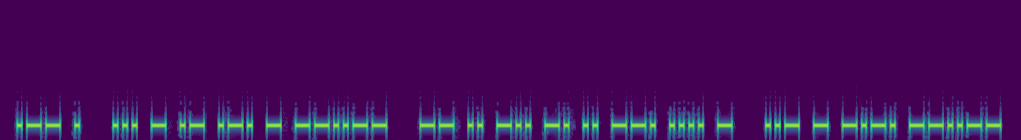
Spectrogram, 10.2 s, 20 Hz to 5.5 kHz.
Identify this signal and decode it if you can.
Morse code, heard as a keyed tone, about 25 wpm, 600 Hz. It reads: WE START, MIDNIGHT UTC,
